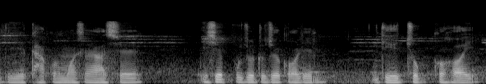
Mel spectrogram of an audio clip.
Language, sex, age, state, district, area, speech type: Bengali, male, 18-30, West Bengal, Malda, rural, spontaneous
